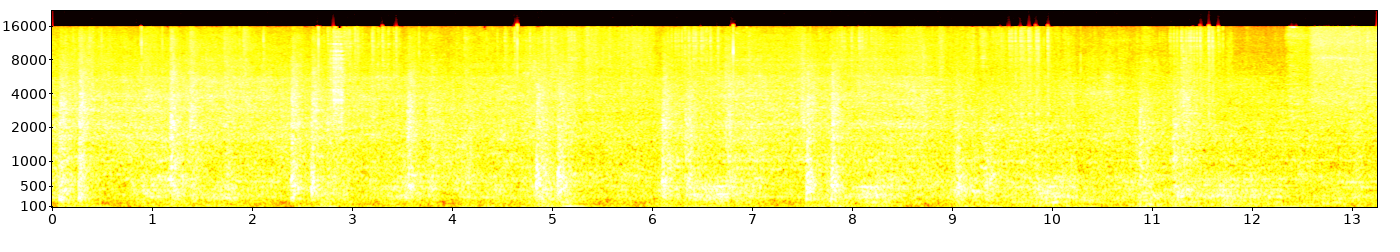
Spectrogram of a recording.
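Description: Choshi Electric Railway train running along a single track, heard inside the cab: a steady rumble of wheels and running gear, with sharp clacks every second or two, often in quick pairs, as the wheels pass over rail joints.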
